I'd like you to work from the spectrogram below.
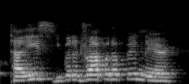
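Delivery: normal talking voice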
